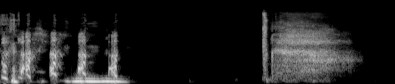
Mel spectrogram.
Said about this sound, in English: I'm fighting a sneeze here. I'll bless you in advance. I couldn't even get to the mute button.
